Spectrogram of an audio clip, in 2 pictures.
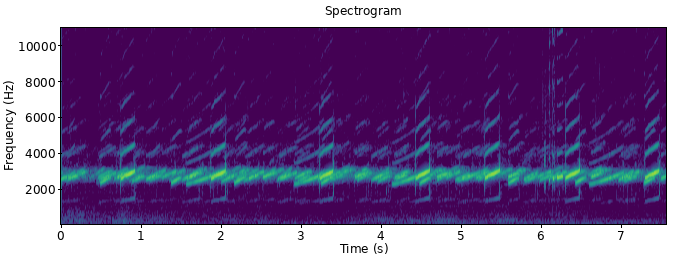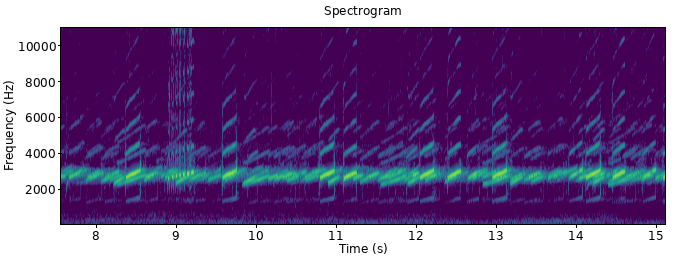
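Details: Chorusing spring peepers at a beaver pond, Banshee Reeks Nature Preserve near Leesburg, Virginia, in March; countless piercing upslurred peeps pile on one another without pause, above soft low background noise.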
